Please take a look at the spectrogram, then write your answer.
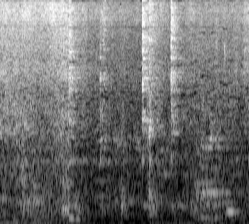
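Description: Gongura leaves and tomato frying in a pan as they are stirred, with a steady close sizzle and intermittent scrapes and clinks of a utensil against the metal.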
